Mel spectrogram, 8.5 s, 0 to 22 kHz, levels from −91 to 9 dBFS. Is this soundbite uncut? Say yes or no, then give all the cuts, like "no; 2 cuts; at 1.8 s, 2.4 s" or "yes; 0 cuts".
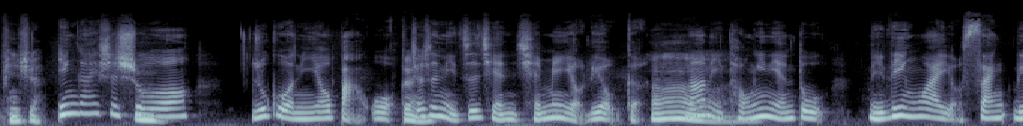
yes; 0 cuts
